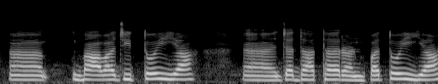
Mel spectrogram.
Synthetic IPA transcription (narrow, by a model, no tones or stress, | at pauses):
baːʋad͡ʒit̪oːija | d͡ʒɐd̪ʱaːt̪ʰɐɾɐnpɐt̪oːija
